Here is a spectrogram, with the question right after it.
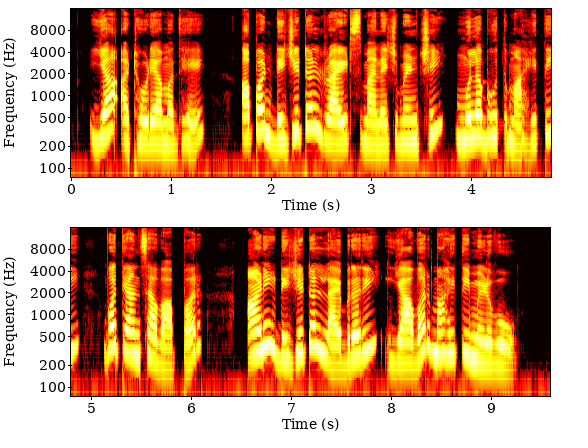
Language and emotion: Marathi, neutral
